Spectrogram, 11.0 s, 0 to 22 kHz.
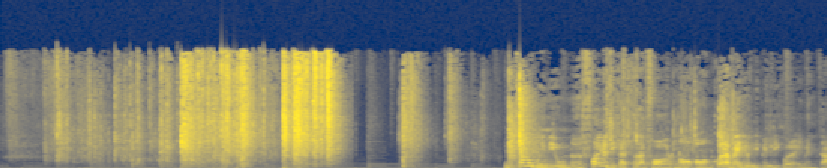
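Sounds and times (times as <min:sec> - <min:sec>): soft background music: 0:00.0 - 0:11.0
baking paper tearing: 0:00.6 - 0:04.7.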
